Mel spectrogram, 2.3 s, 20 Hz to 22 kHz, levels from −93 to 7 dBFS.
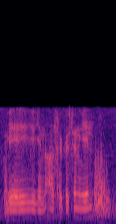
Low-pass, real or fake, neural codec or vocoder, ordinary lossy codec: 3.6 kHz; real; none; MP3, 24 kbps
